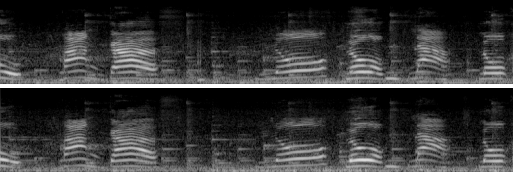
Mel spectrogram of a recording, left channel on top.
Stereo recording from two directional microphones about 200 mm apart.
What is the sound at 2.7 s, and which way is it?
Music, 15° left (ahead or behind).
